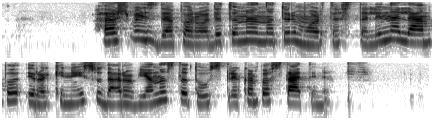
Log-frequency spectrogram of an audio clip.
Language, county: Lithuanian, Vilnius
